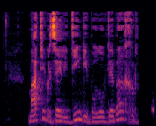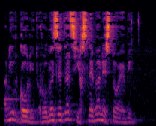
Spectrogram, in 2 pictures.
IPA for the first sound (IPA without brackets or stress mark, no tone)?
m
